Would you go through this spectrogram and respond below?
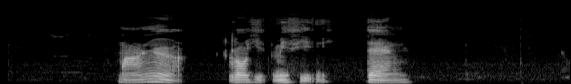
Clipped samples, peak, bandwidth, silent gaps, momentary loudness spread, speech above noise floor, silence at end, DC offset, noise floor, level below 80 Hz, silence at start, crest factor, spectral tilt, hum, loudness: under 0.1%; -2 dBFS; 11 kHz; none; 13 LU; 39 dB; 1.6 s; under 0.1%; -61 dBFS; -58 dBFS; 1.2 s; 24 dB; -6 dB/octave; none; -24 LUFS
